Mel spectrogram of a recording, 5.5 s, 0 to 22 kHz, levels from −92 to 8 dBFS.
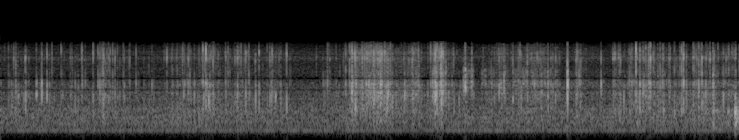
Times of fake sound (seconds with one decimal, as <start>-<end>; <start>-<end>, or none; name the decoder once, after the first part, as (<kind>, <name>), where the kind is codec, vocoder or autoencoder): none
